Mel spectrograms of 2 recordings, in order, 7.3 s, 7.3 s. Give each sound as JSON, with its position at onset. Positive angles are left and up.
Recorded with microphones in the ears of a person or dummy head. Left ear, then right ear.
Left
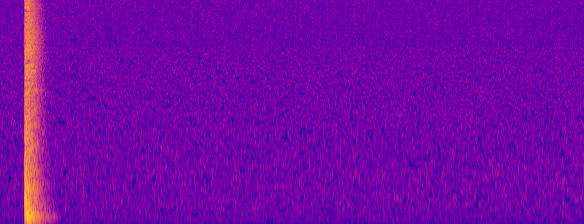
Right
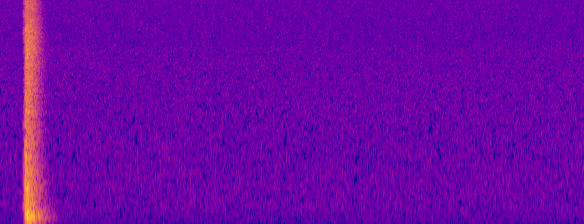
{"t": 0.3, "sound": "a snare drum", "side_deg": 40, "distance_m": 1.7}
